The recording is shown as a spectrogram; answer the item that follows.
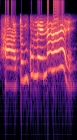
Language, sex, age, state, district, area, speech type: Hindi, female, 60+, Uttar Pradesh, Pratapgarh, rural, conversation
